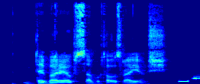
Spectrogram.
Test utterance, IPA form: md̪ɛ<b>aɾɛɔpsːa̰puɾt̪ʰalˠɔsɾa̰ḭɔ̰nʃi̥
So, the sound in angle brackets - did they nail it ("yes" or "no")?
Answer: yes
